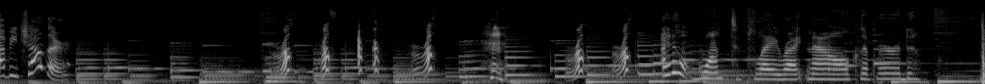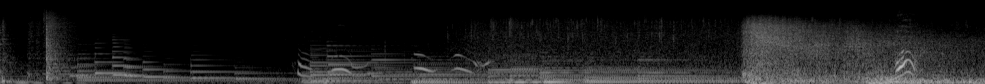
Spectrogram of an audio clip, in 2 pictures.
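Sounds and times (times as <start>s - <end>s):
gentle music score: 0.0s - 17.3s
speech: 0.2s - 0.8s, 7.1s - 9.5s
steady rain: 14.3s - 19.6s
loud sudden crack of thunder: 14.8s - 19.6s.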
